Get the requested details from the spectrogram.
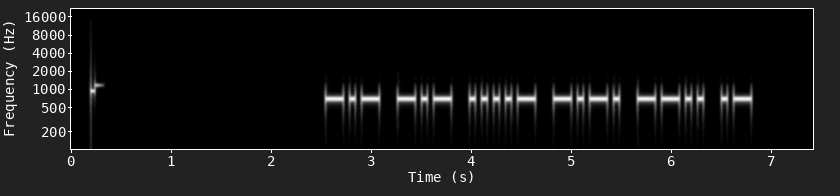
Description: Morse code, heard as a keyed tone, about 20 wpm, 700 Hz. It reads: KK4CZA
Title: USA Call Signs - 6 Characters - Repeated 3x - 20wpm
